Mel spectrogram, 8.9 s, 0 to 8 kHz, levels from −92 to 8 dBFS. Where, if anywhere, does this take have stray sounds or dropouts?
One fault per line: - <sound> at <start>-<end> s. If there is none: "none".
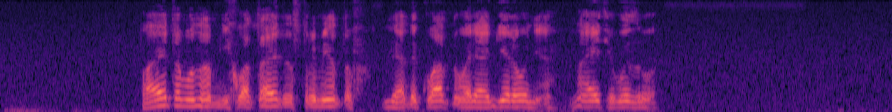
none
